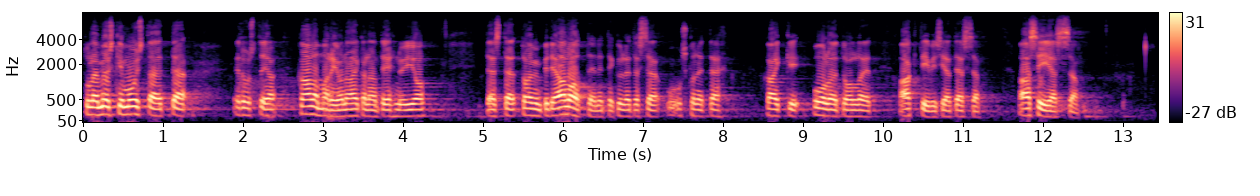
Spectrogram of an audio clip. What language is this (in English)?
Finnish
